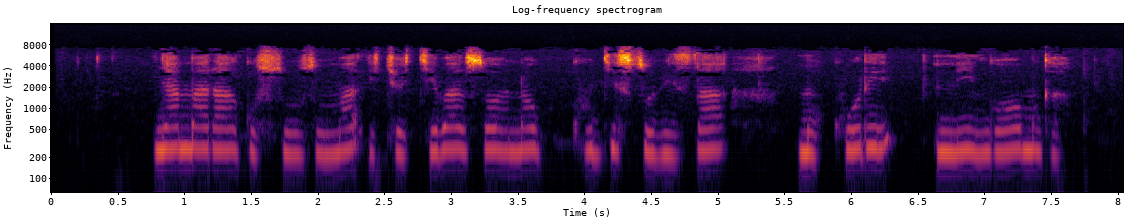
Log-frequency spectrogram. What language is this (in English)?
Kinyarwanda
